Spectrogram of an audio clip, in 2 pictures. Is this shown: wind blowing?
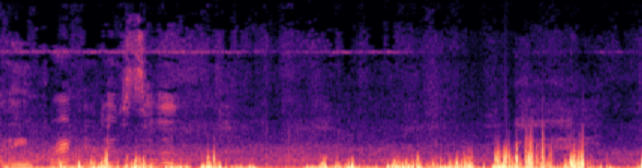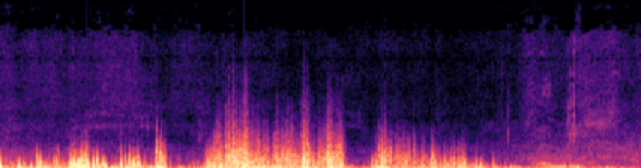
yes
